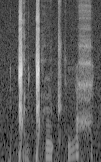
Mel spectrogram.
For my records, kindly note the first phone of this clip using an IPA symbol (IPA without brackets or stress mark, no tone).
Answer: ɡ͡ǁ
